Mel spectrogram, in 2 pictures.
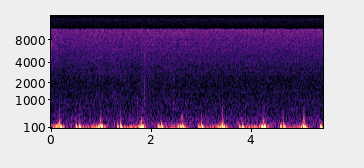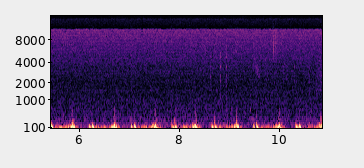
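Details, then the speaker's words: Simulated moderate mitral stenosis at about 73/min, with low heart sounds and a low diastolic rumble between beats. "now let's listen to moderate mitral valve stenosis"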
